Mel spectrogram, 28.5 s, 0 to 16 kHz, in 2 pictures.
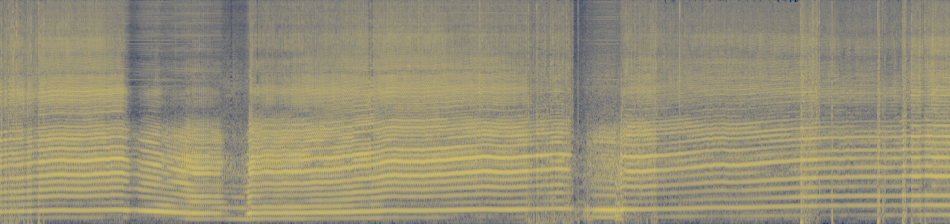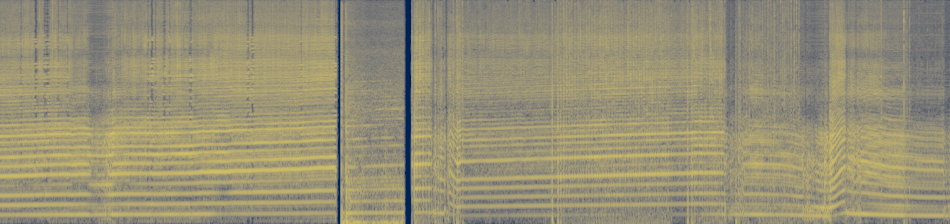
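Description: Track car's engine heard from inside a BMW E46 3 Series cabin under load, its pitch climbing slowly through long pulls and dropping sharply at gear changes or lifts, about three times. A sudden loud thump about two-thirds of the way through, with a brief cut in the sound right after.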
